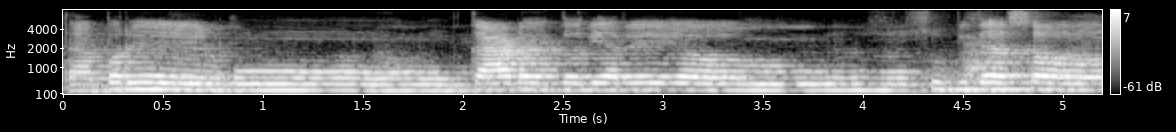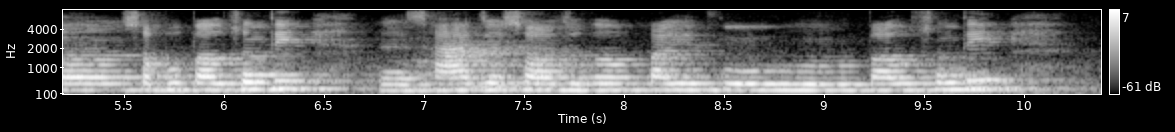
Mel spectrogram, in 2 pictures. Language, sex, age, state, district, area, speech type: Odia, female, 45-60, Odisha, Khordha, rural, spontaneous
